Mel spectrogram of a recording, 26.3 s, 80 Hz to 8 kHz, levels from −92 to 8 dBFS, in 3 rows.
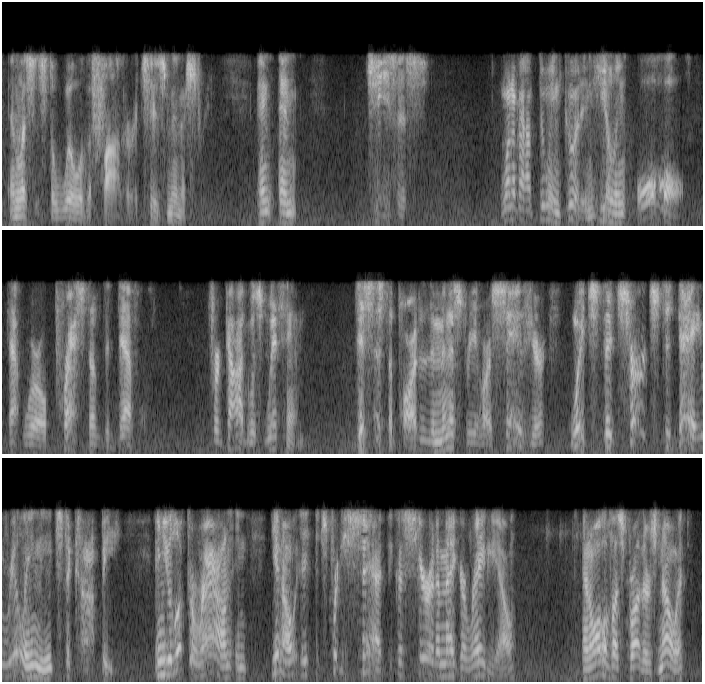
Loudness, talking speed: -18 LUFS, 160 wpm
